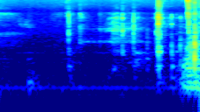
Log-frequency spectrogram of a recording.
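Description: A few faint, scattered light clicks and taps as a handheld digital multimeter is moved about and set down on a workbench. A man's voice starts near the end.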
